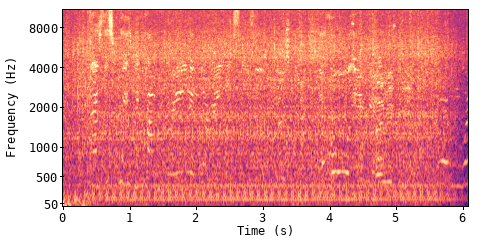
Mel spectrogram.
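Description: A vehicle engine running steadily with a low rumble, with faint voices over it. The engine noise falls away at the very end.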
